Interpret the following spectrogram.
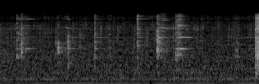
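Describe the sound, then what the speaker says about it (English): All-purpose flour is stirred into melted butter in a pan, soft sizzling under a series of light scraping strokes and an occasional clink of utensil on metal, with no voices. "we will be putting in the all-purpose flour"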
